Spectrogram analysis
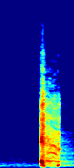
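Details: An adult woman shouting during a political party anniversary speech becomes hoarse and coughs: a single short, harsh cough with a throat-clearing quality.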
